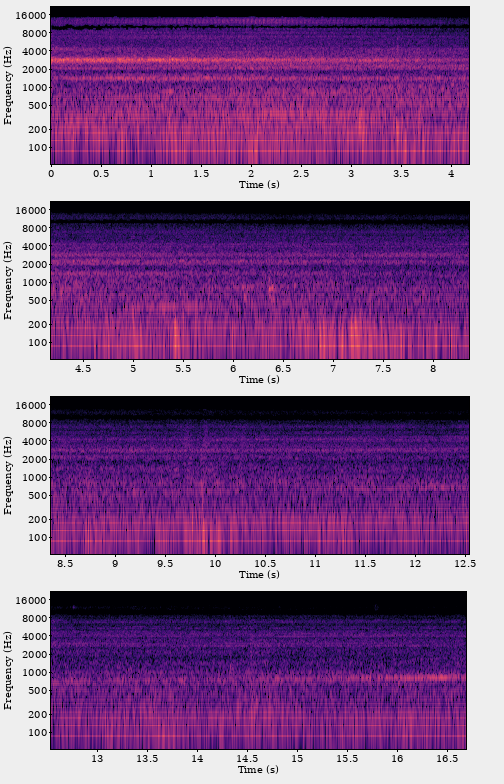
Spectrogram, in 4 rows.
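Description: West Midlands Railway Class 730 electric multiple unit accelerating away: a steady rumble of wheels on rail with a few sharp clacks over rail joints, and a whine that slowly rises in pitch as the train picks up speed. It grows a little quieter as the train draws away.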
